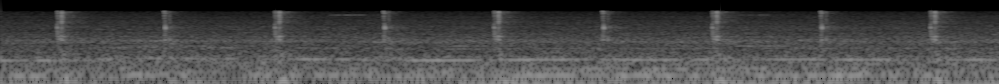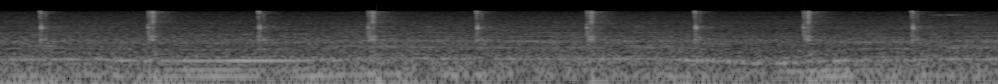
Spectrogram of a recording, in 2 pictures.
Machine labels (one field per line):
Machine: valve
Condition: normal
